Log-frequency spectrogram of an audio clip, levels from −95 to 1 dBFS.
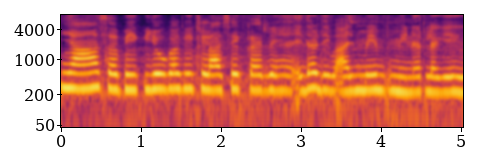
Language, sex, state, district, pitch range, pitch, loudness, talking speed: Hindi, female, Chhattisgarh, Raipur, 240-265 Hz, 250 Hz, -13 LUFS, 155 wpm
